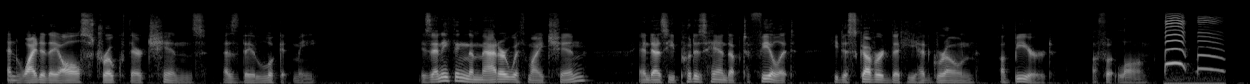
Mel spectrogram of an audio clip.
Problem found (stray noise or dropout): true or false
true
